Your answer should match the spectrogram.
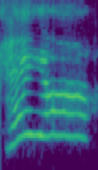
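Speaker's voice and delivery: high East Texas drawl greeting; East Texas accent. Retold or imitated. Woman greeting her old girlfriends, East Texas accent. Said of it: "listen to her accent".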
